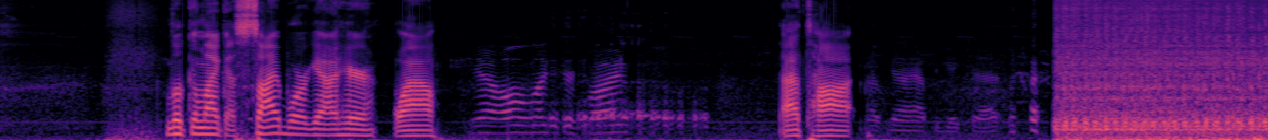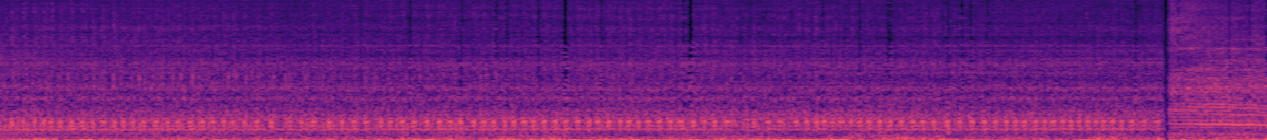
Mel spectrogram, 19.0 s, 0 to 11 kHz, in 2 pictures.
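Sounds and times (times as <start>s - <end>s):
dirt bike engine idling: 7.6s - 19.0s.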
